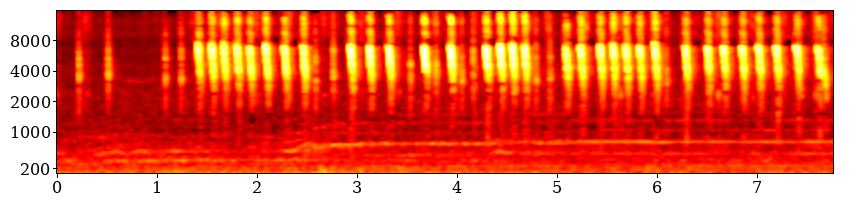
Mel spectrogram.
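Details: Young mountain prinia with long, clear ngebren song: after a quiet start, steady rapid trains of loud high sharp notes about six per second, with a faint steady tone beneath.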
